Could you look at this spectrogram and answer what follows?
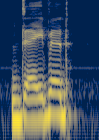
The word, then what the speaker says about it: D4vd: What a coinkydink that he, David, some people look at his name and it looks like D4VD, and he pronounces it David.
